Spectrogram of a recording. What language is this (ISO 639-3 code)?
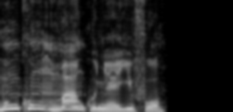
aka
